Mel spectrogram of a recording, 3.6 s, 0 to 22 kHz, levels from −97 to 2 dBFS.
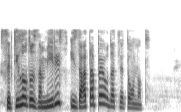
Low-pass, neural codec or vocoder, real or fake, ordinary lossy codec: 7.2 kHz; codec, 16 kHz, 4 kbps, X-Codec, WavLM features, trained on Multilingual LibriSpeech; fake; Opus, 64 kbps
